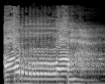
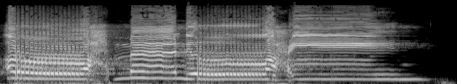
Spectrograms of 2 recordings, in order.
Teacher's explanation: Tapi kita di Malaysia yang menggunakan sifat huruf Ibnu Al-Jazari, ya, pendapat Imam Ibnu Al-Jazari, ra sifatnya bertakrir, bergetar. Oleh kerana dia bergetar, maka adanya tawasud.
